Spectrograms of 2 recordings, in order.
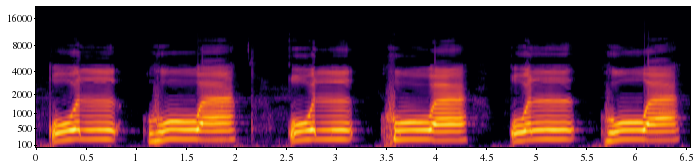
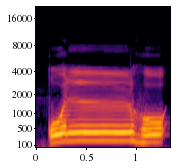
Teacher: jadi ketika dilafazkan yang insyaallah lebih tepat adalah seperti ini Qulhu antara AL dengan hu Masih ada sisa suara lam yang mengalir tanpa terjeda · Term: tawassut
